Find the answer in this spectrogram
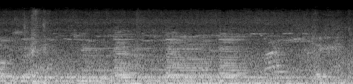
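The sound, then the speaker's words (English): Automated airport tram waiting at the platform in Denver International Airport, heading to B Gate. A loud, steady rumble and hiss with faint tonal whines runs throughout without a break. “I'm waiting at the train, the little tram in Denver International, going to B Gate.”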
